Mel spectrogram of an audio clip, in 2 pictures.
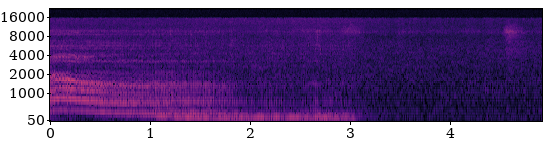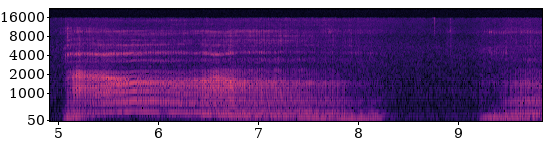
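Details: Angry cat gives long, low, tense growling yowls, each about three to four seconds, bending down and then wavering in pitch. Short quiet gaps separate them, and a third yowl starts at the end.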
